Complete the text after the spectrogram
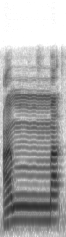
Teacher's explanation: میم مشدد ہے لہذا میم کے اندر بھی غنہ کریں گے، یعنی ایک الف کے برابر ناک میں آواز لے جائیں گے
